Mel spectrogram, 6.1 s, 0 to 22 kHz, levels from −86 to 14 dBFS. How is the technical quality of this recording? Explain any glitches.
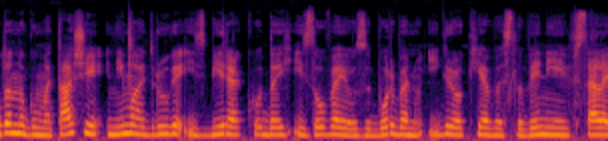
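Nothing's wrong with this recording as far as I can hear, so there aren't any glitches to explain here.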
